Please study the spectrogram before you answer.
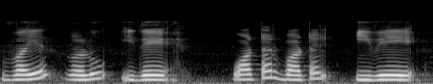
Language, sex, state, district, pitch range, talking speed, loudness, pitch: Kannada, female, Karnataka, Bangalore, 210-230 Hz, 85 wpm, -14 LUFS, 215 Hz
